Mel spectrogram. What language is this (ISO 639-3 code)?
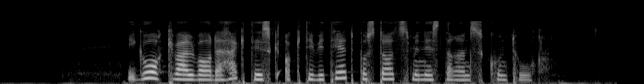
nor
